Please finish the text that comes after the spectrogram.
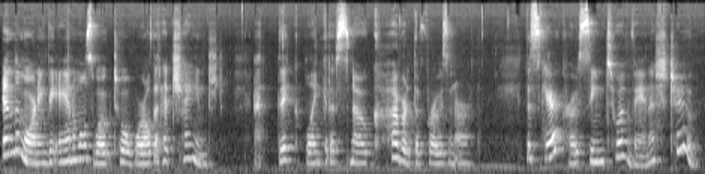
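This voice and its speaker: A woman reading a picture book aloud to young children, expressive and speaking to them directly with teacher-like questions and asides. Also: a little high, normal speed. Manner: expressive storytelling, talks directly to young listeners.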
